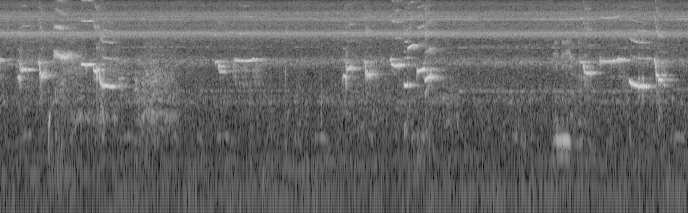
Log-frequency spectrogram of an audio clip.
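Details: A yellow-faced myna of Papuan origin sings in clusters of bright whistles, each group of several falling and rising notes separated by short pauses, over steady background hiss.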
